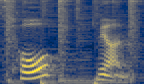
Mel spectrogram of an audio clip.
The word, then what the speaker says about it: somen: So some people might pronounce it as Somen, but it's not. It's So-myeon, okay?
